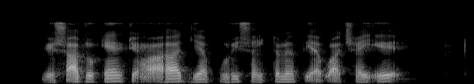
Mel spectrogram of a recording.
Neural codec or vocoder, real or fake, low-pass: autoencoder, 22.05 kHz, a latent of 192 numbers a frame, VITS, trained on one speaker; fake; 7.2 kHz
